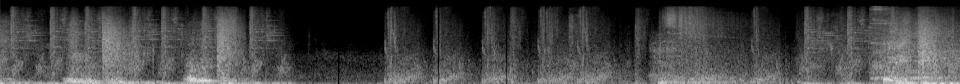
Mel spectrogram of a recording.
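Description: Magic blasts crash and whoosh in a fierce game battle.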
